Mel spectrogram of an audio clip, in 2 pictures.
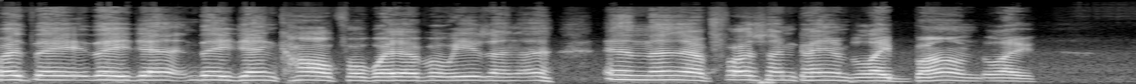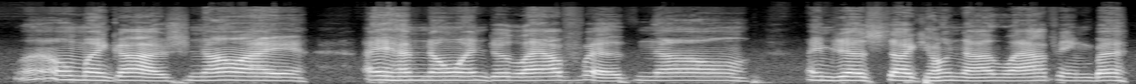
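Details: Real male's lifelong speech impediment with coordination differences, his own condition; repetitions in speech; finding: speech impediment.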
